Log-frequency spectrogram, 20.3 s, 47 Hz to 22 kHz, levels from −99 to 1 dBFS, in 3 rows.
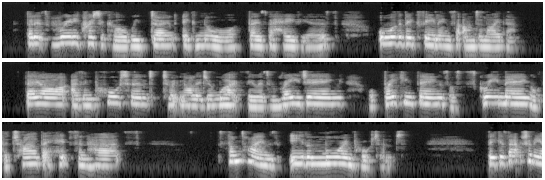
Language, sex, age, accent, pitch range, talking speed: English, female, 20-39, British, 175-235 Hz, 135 wpm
